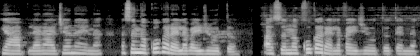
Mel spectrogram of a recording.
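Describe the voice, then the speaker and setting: A woman's voice: mid-range voice, fairly quick, no room sound, studio quality, lightly acted. A woman voicing a tearful, apologetic young man in grief. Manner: tearful, soft.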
